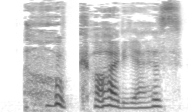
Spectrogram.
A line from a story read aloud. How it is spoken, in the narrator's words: Hua Cheng laughs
